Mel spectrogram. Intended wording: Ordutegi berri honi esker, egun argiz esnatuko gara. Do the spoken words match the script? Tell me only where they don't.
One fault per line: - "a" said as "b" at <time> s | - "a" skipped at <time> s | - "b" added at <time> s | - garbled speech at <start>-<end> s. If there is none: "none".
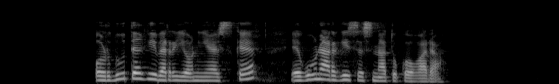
none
